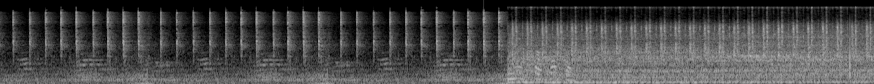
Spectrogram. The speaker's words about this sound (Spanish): También cuando las punterías están descalibradas se escucha de esta manera.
